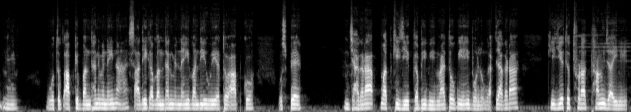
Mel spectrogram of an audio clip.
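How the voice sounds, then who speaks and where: A heartbroken young man speaks haltingly in a personal vlog, stopping and restarting often. His voice stays flat and low-key, with little rise or fall. The sound is dry and close, with no room around it. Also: no room sound. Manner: halting, many fillers and restarts, subdued and regretful. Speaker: vlogger.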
